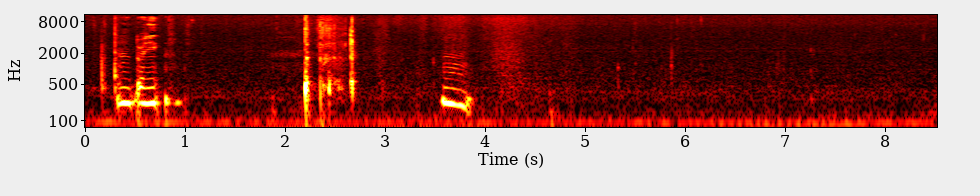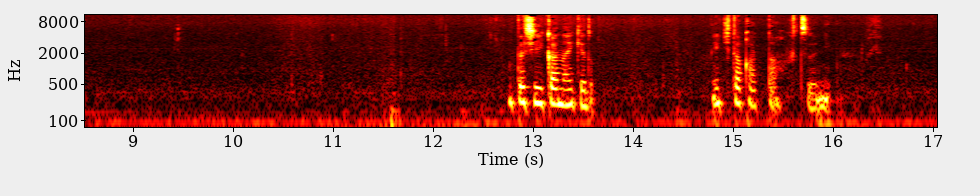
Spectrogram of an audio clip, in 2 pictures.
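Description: A young woman speaks softly and close by, in short bursts.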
